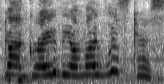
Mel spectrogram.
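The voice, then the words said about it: Silly furry character voice. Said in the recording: “in a furry costume voice”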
